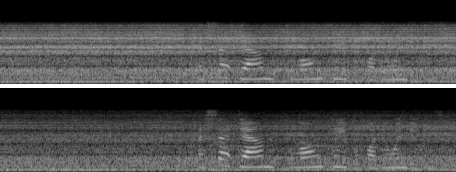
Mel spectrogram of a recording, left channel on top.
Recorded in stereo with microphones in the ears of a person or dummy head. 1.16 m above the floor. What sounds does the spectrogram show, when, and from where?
0.0 s an aircraft: 65° left (ahead or behind); by 4.6 s 75° left (ahead or behind)
2.0 s a woman speaking: 10° right (ahead or behind)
